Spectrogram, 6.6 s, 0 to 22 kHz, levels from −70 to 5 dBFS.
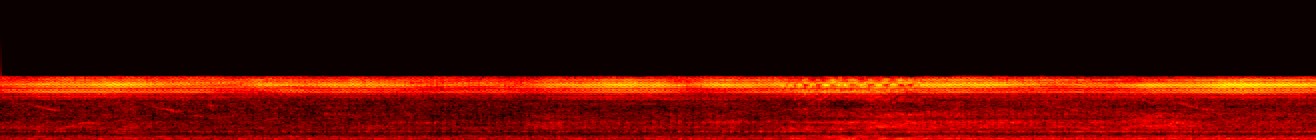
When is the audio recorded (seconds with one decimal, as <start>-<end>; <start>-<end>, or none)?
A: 0.0-3.9; 4.6-6.6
